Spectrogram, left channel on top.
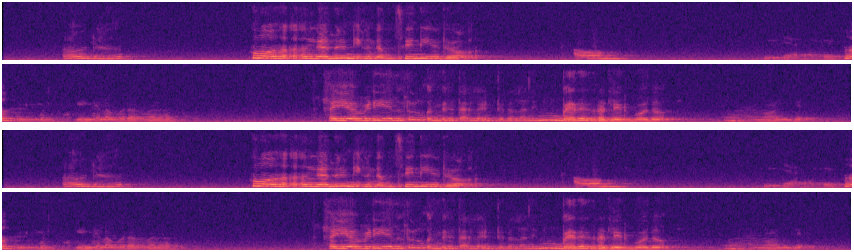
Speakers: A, on the left (about 20°); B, on the right (about 70°).
A: ಹೌದಾ ಹ ಹಂಗಾದ್ರೆ ನೀವು ನಮ ಸೀನಿಯರು
B: ಓಂ ಸೀನಿಯರ್ <unintelligible>
A: ಹ
B: ನಿಮ್ಮ ಹಿಂಗೆಲ್ಲ ಬರಲ್ವಲ್ಲ
A: ಅಯ್ಯೋ ಬಿಡಿ ಎಲ್ರೂ ಒಂದೇ ಟ್ಯಾಲೆಂಟ್ ಇರಲ್ಲ ನಿಮ್ ಬೇರೆದ್ರಲ್ಲಿ ಇರ್ಬೋದು
B: ಹು ಅಂಗೇ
